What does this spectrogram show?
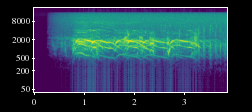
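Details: Redhead calls: many overlapping nasal, arched notes, rising and falling, run together as a dense chorus for about three seconds, then stop abruptly, with no other sounds audible.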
